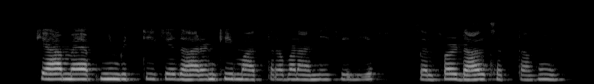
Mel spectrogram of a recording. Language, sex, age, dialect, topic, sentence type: Hindi, female, 25-30, Awadhi Bundeli, agriculture, question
